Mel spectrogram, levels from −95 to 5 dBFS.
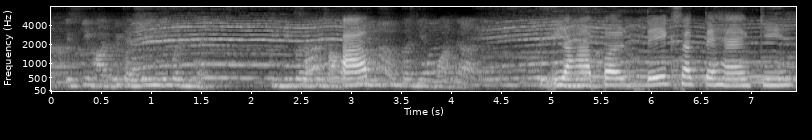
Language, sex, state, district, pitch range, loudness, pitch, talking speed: Hindi, female, Bihar, Patna, 220-240 Hz, -19 LUFS, 230 Hz, 55 wpm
